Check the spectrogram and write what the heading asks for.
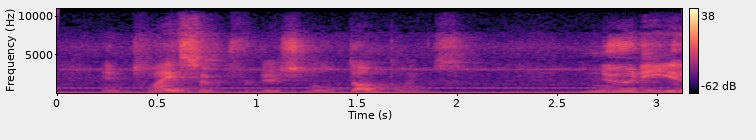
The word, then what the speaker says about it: gnudi: place of traditional dumplings nudie is spelled g-n-u-d-i and noki is spelled g-n-o-c-c-h-i so i call the dumplings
